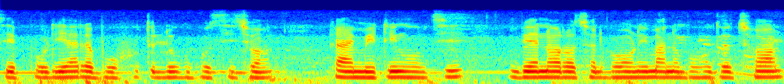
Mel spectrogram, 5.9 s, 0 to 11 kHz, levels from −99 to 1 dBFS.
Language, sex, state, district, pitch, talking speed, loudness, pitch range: Odia, female, Odisha, Sambalpur, 185 Hz, 140 wpm, -16 LUFS, 180-190 Hz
